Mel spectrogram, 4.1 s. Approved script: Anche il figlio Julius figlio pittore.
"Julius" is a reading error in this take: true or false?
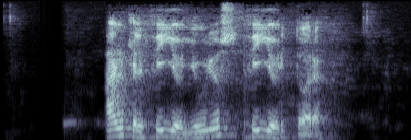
false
